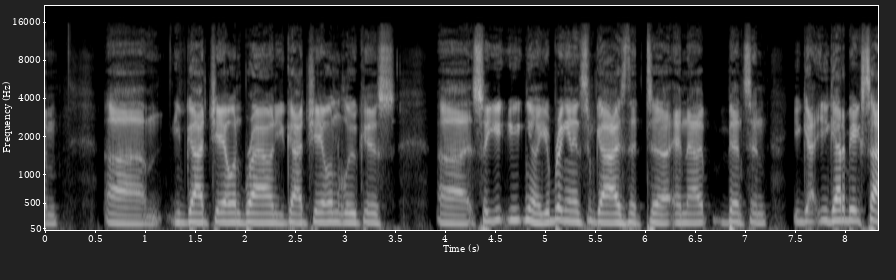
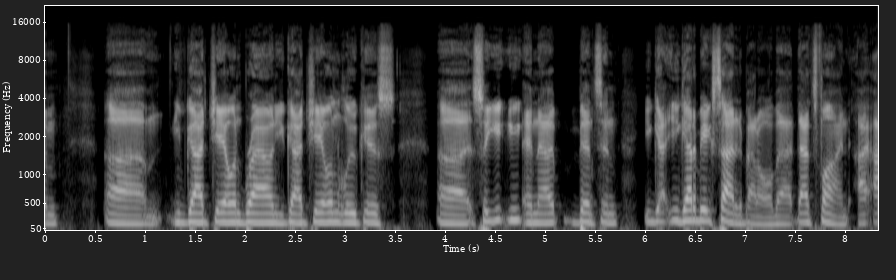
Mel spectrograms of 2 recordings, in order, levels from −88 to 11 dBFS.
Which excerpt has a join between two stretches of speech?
second; 1 cut; at 4.8 s

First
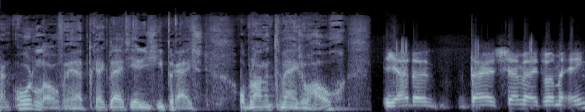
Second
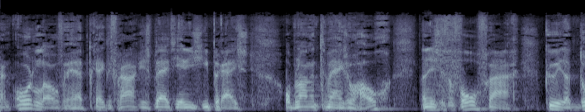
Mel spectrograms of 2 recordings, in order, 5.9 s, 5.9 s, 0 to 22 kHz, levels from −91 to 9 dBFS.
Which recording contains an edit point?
first; 2 cuts; at 1.1 s, 3.7 s

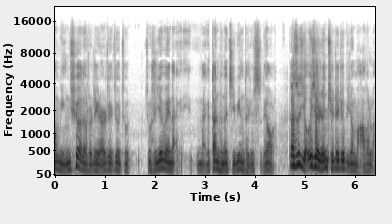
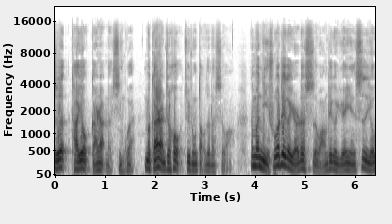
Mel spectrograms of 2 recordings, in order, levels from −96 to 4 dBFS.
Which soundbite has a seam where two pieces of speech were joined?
first; 2 cuts; at 1.3 s, 4.6 s

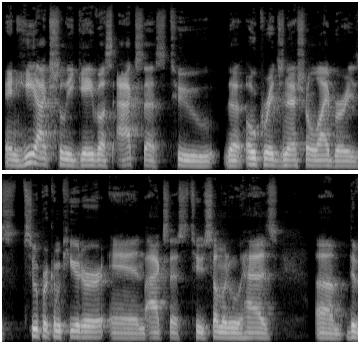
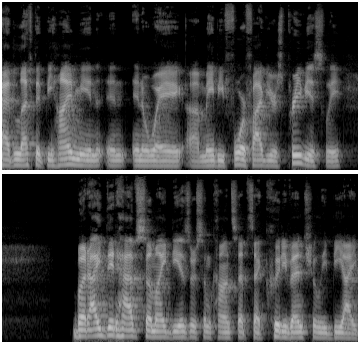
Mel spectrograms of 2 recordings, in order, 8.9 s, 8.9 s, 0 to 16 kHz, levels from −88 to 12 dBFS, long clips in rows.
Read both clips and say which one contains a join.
first; 2 cuts; at 2.7 s, 6.2 s

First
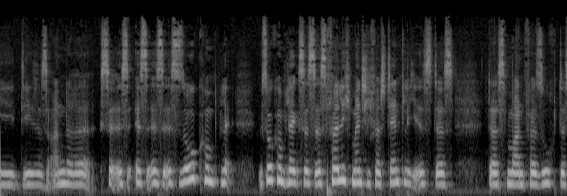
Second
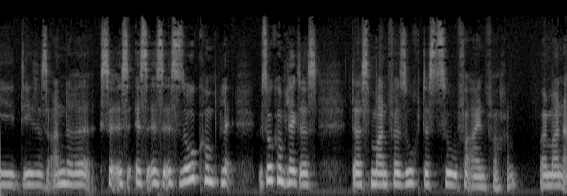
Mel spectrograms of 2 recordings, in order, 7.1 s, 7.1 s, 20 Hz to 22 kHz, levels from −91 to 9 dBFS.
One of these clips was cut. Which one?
second; 1 cut; at 3.7 s

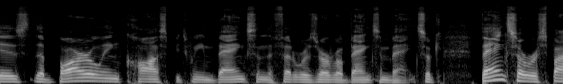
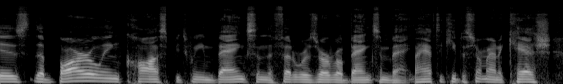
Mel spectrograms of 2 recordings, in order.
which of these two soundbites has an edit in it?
second; 1 cut; at 4.2 s

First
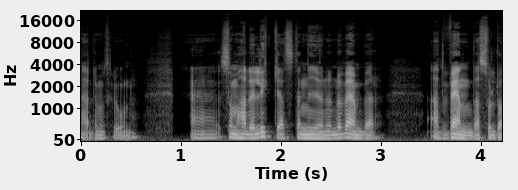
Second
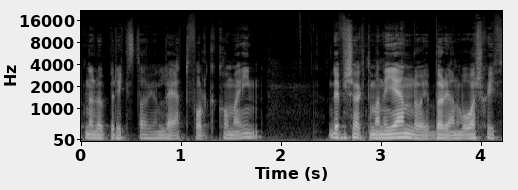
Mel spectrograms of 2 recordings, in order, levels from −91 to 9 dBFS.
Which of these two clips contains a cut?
first; 1 cut; at 0.9 s

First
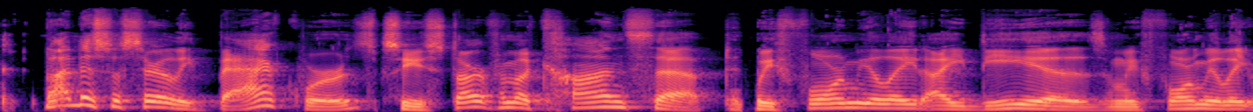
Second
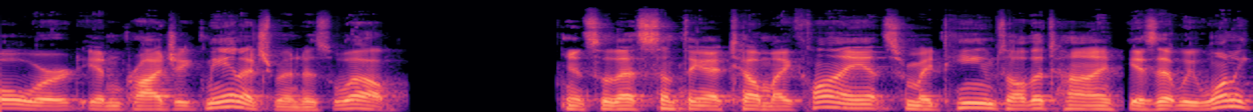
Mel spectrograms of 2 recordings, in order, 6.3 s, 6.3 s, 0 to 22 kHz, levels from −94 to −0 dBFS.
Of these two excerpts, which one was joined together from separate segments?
first; 2 cuts; at 1.9 s, 3.7 s

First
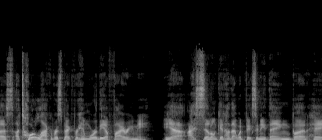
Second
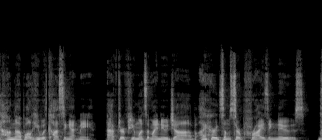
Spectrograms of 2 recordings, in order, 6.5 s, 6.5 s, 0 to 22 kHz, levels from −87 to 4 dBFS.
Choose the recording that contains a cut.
second; 1 cut; at 0.9 s

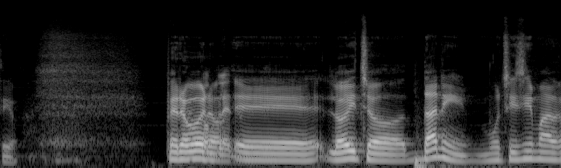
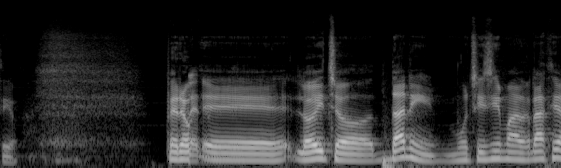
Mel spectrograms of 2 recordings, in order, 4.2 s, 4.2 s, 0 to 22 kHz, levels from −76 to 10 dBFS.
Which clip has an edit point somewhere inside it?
second; 1 cut; at 1.4 s

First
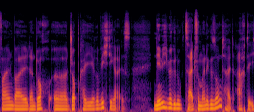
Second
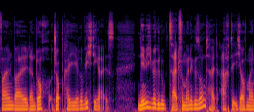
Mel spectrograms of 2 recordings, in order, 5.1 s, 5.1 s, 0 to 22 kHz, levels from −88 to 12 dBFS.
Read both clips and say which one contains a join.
second; 1 cut; at 1.0 s

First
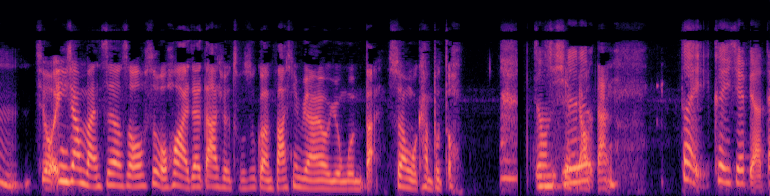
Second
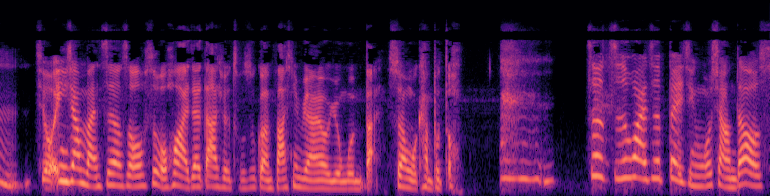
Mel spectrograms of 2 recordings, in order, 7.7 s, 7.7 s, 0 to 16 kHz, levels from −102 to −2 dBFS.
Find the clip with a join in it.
first; 1 cut; at 5.2 s

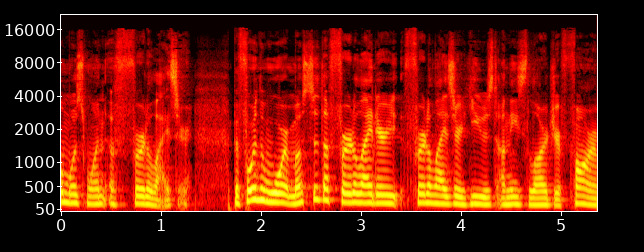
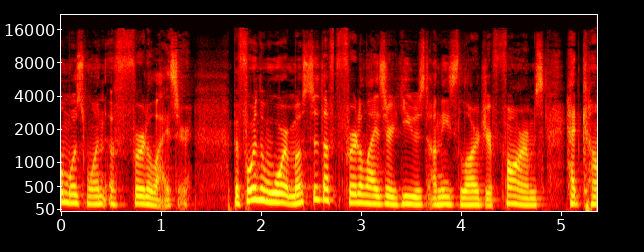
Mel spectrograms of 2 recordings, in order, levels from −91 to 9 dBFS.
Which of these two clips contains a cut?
second; 1 cut; at 2.7 s

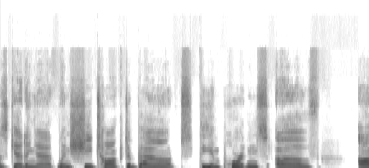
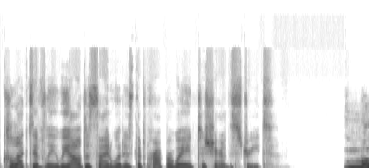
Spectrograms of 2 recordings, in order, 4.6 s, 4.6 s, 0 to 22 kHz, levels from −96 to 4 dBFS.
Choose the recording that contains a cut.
first; 1 cut; at 2.4 s

